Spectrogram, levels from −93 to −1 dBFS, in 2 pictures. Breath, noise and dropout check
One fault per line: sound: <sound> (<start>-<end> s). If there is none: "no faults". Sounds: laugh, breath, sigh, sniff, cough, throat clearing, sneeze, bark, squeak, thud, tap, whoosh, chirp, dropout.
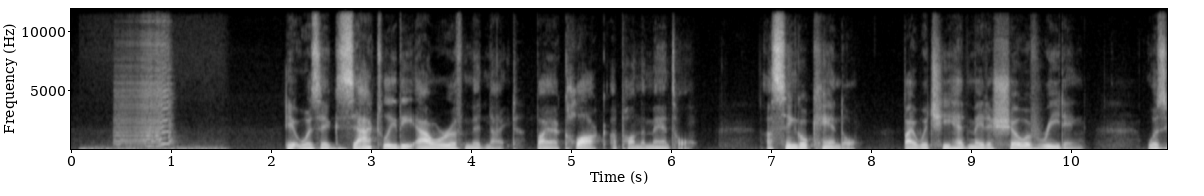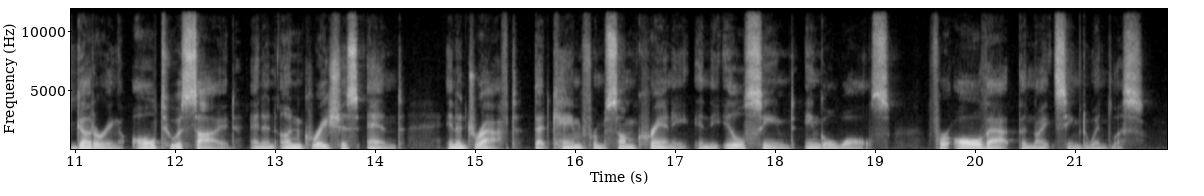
sound: squeak (0.1-1.6 s)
